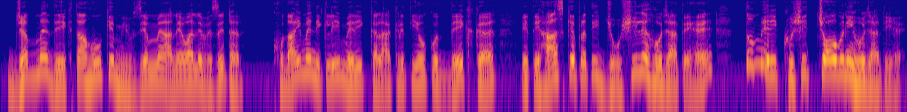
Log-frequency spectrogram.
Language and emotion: Hindi, happy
